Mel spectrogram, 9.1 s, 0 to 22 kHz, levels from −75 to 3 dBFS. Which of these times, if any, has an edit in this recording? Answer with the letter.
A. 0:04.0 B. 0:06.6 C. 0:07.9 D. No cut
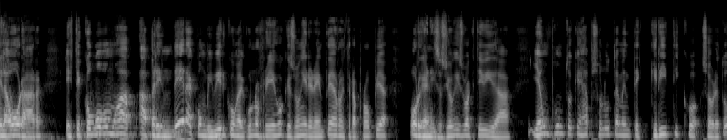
B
